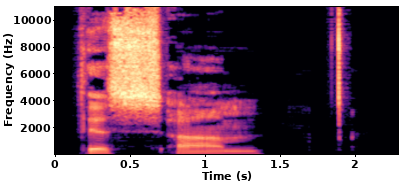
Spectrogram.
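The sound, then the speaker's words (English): Mouse clicks on the Insert menu in Microsoft Word come as a few short, quiet clicks after a voice speaks. “So then I'm going to click insert, and then”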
